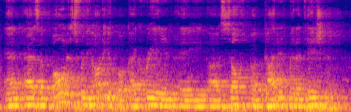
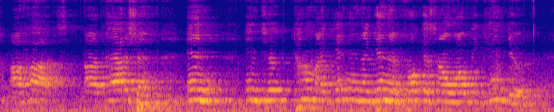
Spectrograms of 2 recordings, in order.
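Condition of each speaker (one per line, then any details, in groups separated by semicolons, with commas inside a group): No condition
Oxygen-related condition, speech impairment; oxygen-related, coordination differences; speech impairment, voice sounds different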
